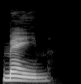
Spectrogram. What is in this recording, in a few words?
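"maim", British English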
